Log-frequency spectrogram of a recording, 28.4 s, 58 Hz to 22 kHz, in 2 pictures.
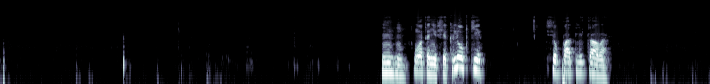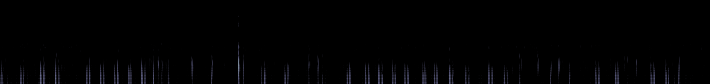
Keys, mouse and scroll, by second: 1.7 l, 3.7 ctrl+z, 5.2 middle click, 13.2-17.0 typing, 17.4 middle click, 18.5 middle click, 19.5 l, 20.0 l, 20.5 middle click, 21.2-24.3 typing, 24.7 middle click, 25.3 middle click, 26.2 l, 26.5 l, 27.5 l, 27.8-28.4 middle drag.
